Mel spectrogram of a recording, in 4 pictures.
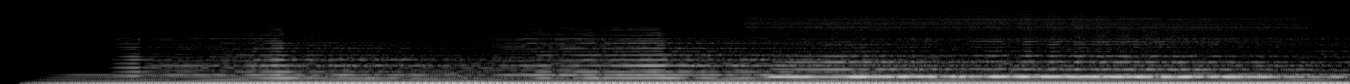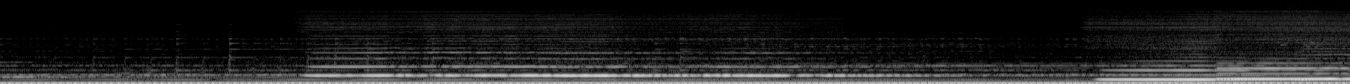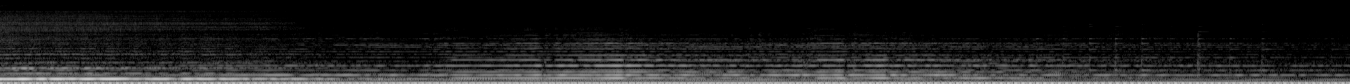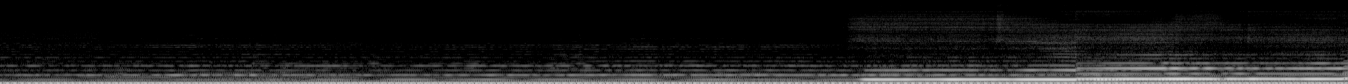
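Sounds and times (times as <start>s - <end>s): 
cinematic drones: 0.6s - 53.9s.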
